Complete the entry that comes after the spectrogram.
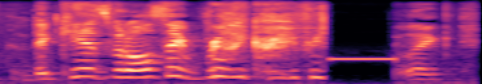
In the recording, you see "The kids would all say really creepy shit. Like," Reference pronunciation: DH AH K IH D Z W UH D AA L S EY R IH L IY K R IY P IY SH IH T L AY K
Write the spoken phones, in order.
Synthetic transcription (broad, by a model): DH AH K IH D Z W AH D AA L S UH R IH L IY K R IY IY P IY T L AY K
